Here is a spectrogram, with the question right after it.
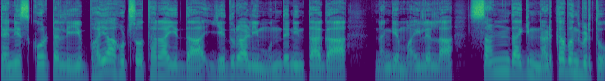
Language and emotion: Kannada, fearful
